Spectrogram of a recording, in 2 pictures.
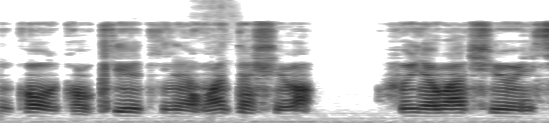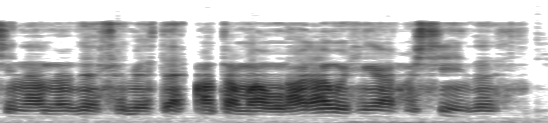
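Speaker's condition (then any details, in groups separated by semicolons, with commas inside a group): ALS, speech-generating device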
